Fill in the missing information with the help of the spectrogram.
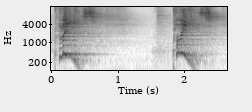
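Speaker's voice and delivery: very high, loud pleading yells; exasperated shouting. Real, not acted. Streamer begging viewers to stop finding the live, exasperated high shouting. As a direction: beg them to stop at full volume.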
